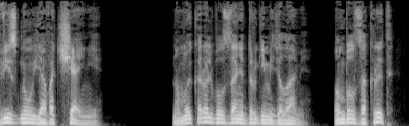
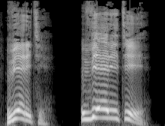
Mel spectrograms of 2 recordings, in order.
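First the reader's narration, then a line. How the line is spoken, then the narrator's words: Shouting. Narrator (Russian): закричал я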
